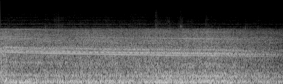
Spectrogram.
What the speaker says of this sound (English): the shaking plane touches down on the runway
